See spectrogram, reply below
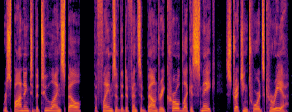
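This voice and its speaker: A man's voice: sits high, expressive, a little fast, dry recording, studio quality. A man reading scripted novel narration for an audio drama.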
